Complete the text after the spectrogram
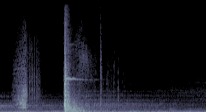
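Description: A bowstring is drawn and released with a sharp snap.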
